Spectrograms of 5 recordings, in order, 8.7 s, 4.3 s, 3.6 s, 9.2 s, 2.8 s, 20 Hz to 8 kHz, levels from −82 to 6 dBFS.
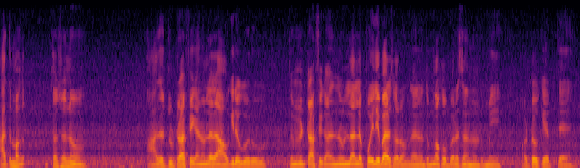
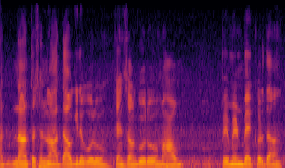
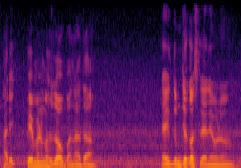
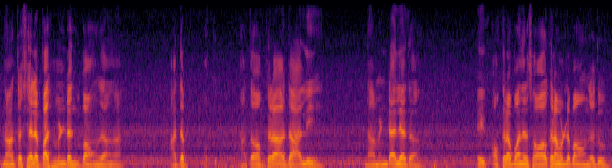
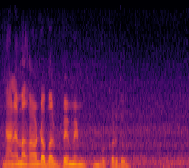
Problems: background sounds at intervals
